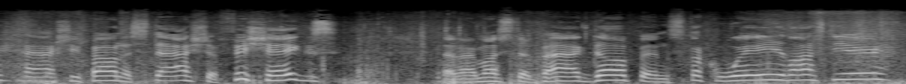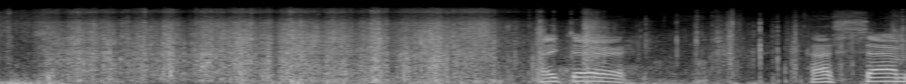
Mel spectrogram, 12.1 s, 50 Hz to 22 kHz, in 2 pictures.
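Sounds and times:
plastic bag crinkling: 0:04.8 - 0:12.0.

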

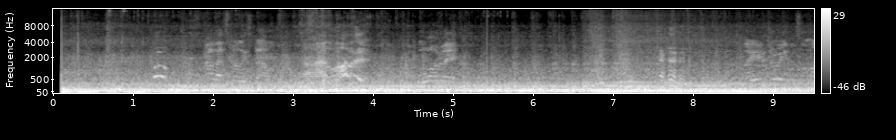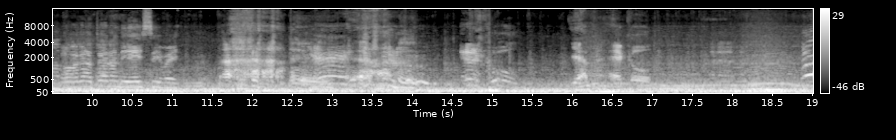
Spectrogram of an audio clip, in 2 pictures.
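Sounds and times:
van engine rumbling from cab: 0:00.1 - 0:19.0.

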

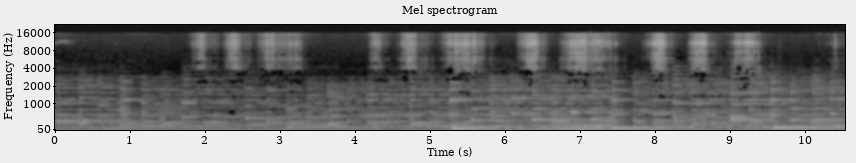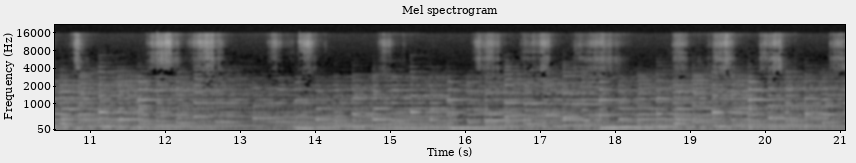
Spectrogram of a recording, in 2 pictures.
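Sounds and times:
razor scraping stubble: 0:01.9 - 0:03.3, 0:04.2 - 0:09.5, 0:11.8 - 0:12.8, 0:16.1 - 0:18.1, 0:18.8 - 0:21.0.

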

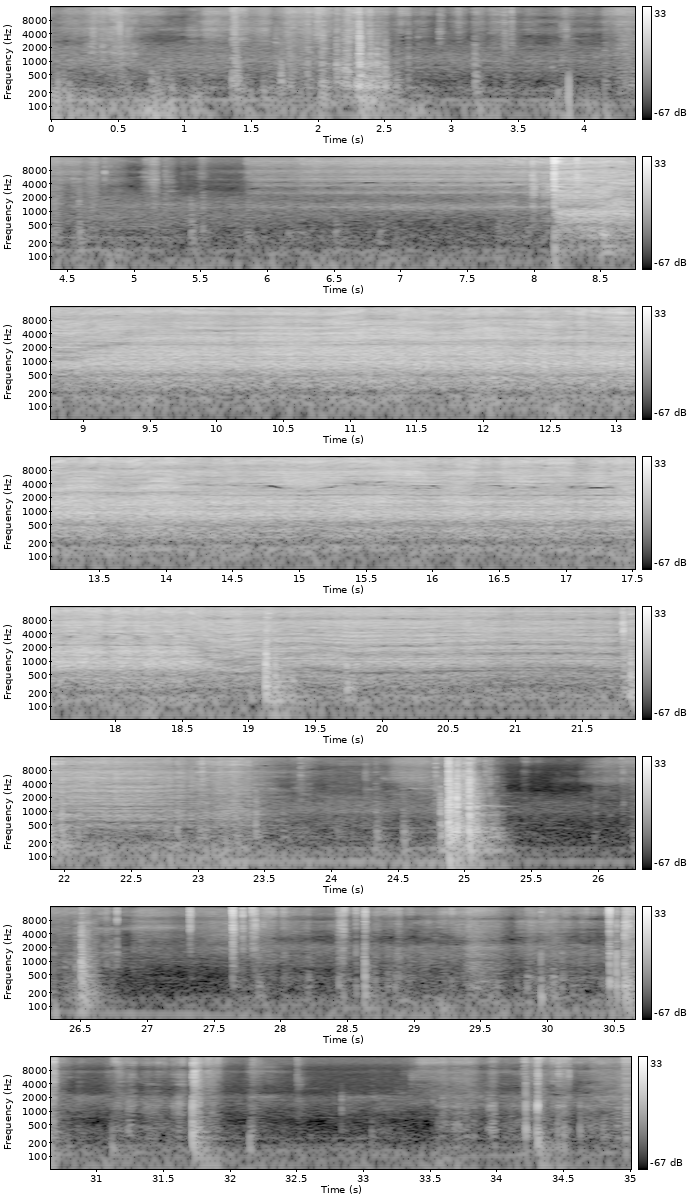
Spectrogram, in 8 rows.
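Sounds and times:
torch clicks: 0:05.9 - 0:23.6
gas torch hissing: 0:05.9 - 0:23.7.

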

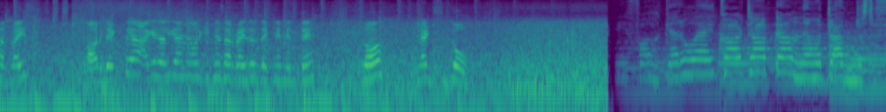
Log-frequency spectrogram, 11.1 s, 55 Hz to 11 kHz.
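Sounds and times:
wind on microphone: 0:04.0 - 0:07.6.

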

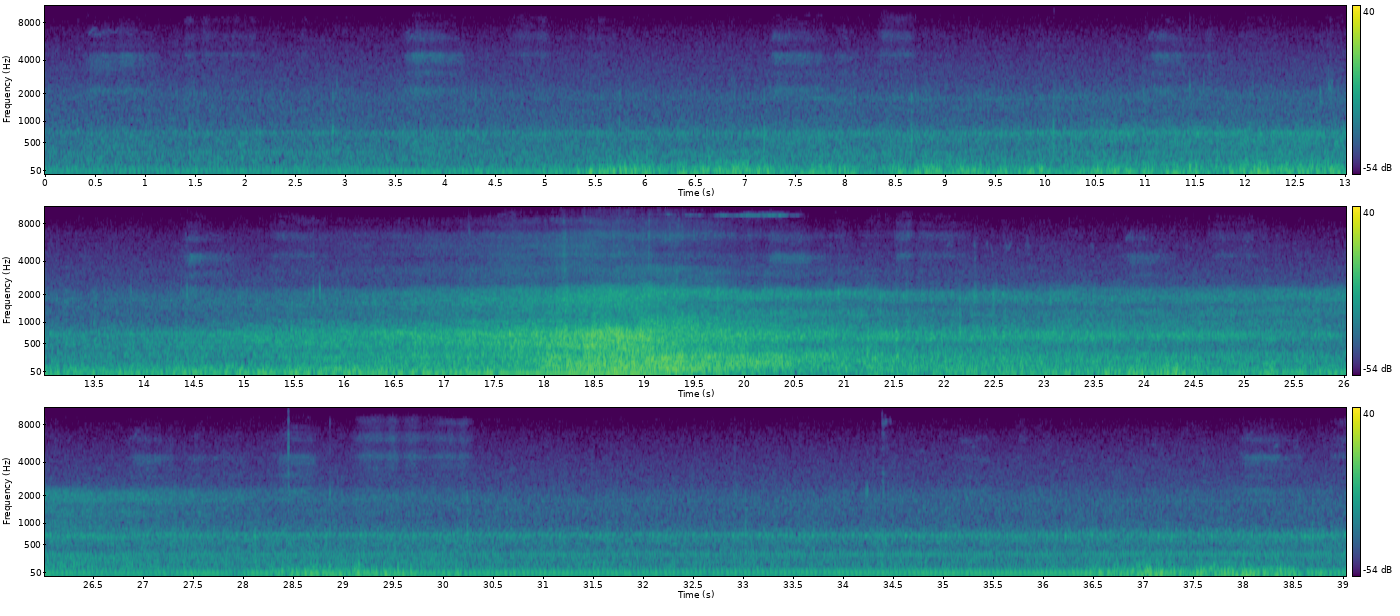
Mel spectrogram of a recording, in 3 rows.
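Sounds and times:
steady low rumble: 0:00.0 - 0:39.0
vehicle passing: 0:12.5 - 0:31.6.

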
